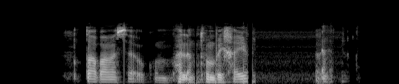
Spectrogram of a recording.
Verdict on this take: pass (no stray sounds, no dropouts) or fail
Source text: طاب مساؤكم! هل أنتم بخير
fail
